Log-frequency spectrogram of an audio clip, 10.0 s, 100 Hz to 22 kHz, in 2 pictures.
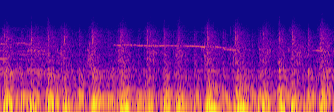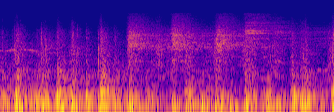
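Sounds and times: drum thumps and cymbal hits: 0.0 - 10.0
live band playing: 0.0 - 10.0.

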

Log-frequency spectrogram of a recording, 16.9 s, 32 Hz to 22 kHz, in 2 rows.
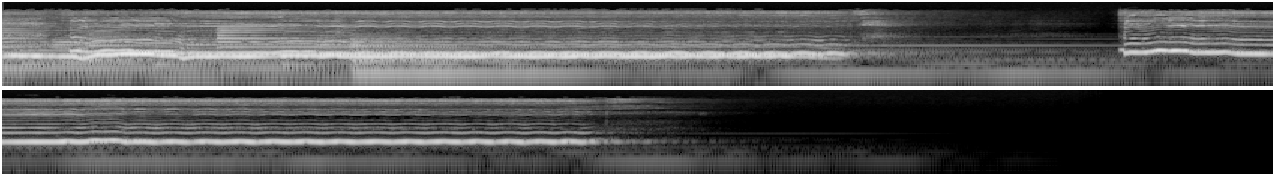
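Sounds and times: woman singing wordless note with vibrato: 0.0 - 6.1, 7.4 - 12.9.

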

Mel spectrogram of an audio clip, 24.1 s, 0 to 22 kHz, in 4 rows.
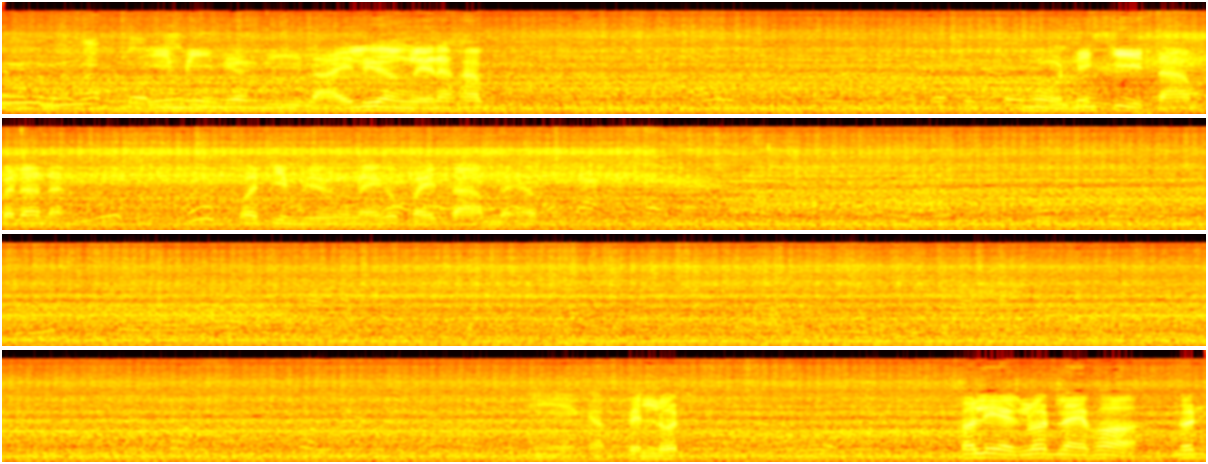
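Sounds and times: truck engine idling: 0.0 - 24.0.

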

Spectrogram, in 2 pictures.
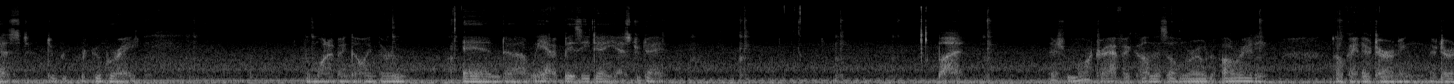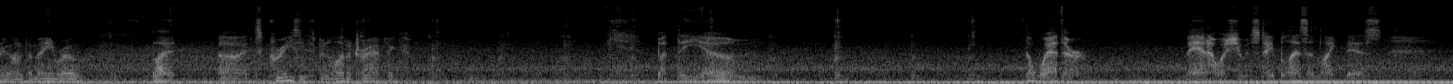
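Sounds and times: road traffic rumble: 0.0 - 29.0
vehicle engine hum: 0.0 - 29.0
light clicks: 17.1 - 25.3.

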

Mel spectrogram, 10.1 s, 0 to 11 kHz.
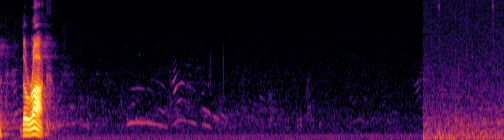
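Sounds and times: faint high-pitched voices: 1.1 - 8.5.

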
